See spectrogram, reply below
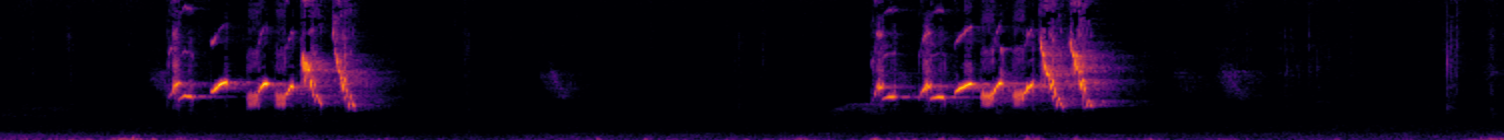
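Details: Double-collared seedeater repeating a fast, emphatic phrase of high slurred whistles and buzzy notes twice, about five seconds apart, with low thumps and rustling noise in the background.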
